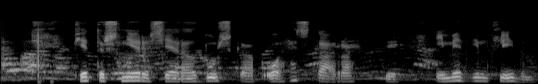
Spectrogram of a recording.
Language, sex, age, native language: Icelandic, male, 12, Icelandic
